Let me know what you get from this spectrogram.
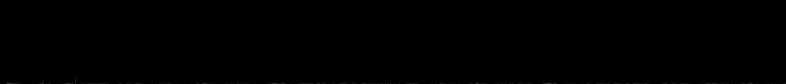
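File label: Sheriff Lake Patrol, scanner audio; MCSO Lakes 1; ThompsonPeakScot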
